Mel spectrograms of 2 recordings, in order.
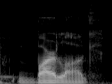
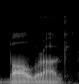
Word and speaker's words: Barlog: And the same with Corey Barlog. I want to make sure to say that right because I always want to say Balrog.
